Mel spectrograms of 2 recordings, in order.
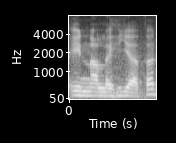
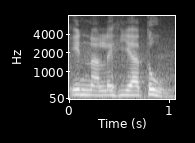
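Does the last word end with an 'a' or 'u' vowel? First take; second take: a; u. First: The last word ends with an 'a' vowel. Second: The last word ends with a 'u' vowel. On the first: The speaker calls it right. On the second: The speaker calls it wrong. "dia baca"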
